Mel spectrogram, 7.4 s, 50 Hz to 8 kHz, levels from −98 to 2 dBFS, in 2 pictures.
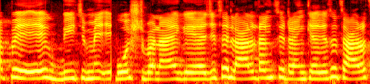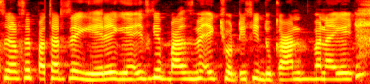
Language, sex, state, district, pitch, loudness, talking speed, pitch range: Hindi, male, Andhra Pradesh, Guntur, 240 Hz, -14 LUFS, 290 wpm, 230-260 Hz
